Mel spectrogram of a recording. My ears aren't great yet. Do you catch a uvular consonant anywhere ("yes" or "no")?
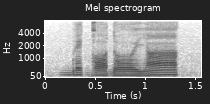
no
